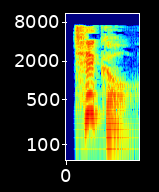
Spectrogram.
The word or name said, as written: tickle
